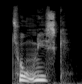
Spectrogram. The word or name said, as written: tonisk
